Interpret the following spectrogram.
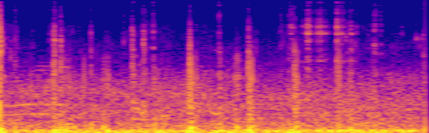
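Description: Close handling noise: a steady low rumble with many scattered sharp clicks and knocks as a landing net is worked at the water's edge.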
